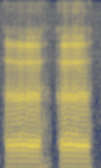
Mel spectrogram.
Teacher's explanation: my tongue isn't going up or down or front or back. It's just kind of blah just kind of hanging out. Not really like using my muscles to move my tongue in any specific direction. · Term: schwah sound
